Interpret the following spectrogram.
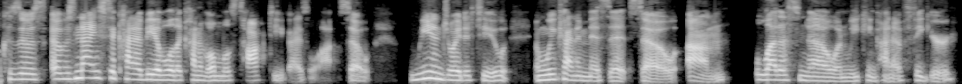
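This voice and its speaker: Female podcast co-host, lower-pitched, dry close sound, rambling conversational delivery. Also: a bit bright, dry recording. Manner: chatty, many restarts and fillers, laughs easily. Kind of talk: casual chat reading patron questions.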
